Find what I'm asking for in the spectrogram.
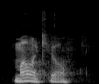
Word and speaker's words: molecule: Molecule. – Back in, you had to put the emphasis on the first part of it. Molecule.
